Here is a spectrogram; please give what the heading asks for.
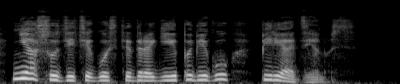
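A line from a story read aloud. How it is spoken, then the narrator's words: Flustered hurried mumble. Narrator (Russian): та вспыхнула и поспешила уйти, пробормотав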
